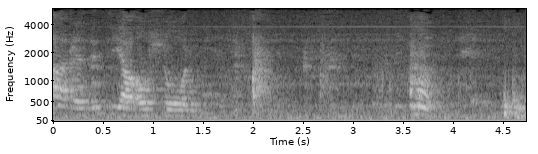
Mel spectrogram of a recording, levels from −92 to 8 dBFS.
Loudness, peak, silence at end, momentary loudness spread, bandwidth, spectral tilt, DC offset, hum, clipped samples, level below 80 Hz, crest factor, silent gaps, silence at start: -22 LUFS; -4 dBFS; 0 s; 14 LU; 6 kHz; -8 dB/octave; 7%; none; under 0.1%; -44 dBFS; 18 dB; none; 0 s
